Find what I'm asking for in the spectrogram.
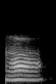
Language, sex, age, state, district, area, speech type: Assamese, female, 30-45, Assam, Charaideo, rural, conversation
